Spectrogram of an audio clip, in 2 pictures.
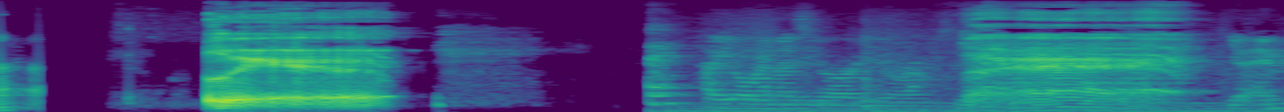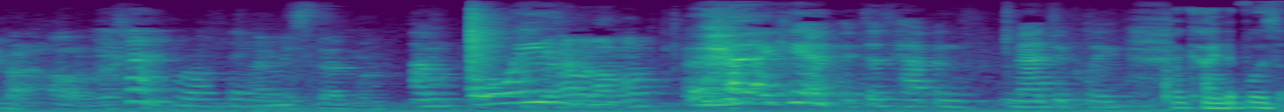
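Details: Two loud, long, voiced belches followed by casual talking; spontaneous burping from a person whose burps appear on a Frank Zappa album.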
